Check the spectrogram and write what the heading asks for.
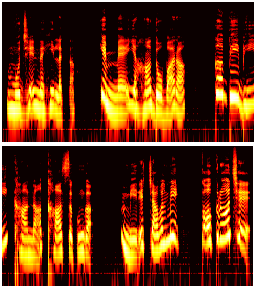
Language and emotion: Urdu, disgusted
